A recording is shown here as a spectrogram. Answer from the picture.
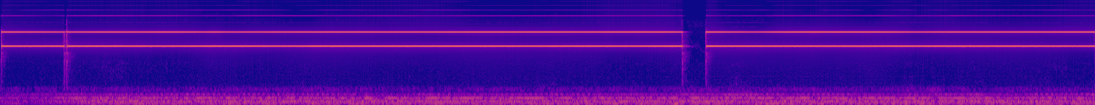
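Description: Honeywell Lyric security panel sounding its burglary alarm for a tripped front door zone: a steady, high-pitched siren tone. It breaks off briefly about eleven and a half seconds in.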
